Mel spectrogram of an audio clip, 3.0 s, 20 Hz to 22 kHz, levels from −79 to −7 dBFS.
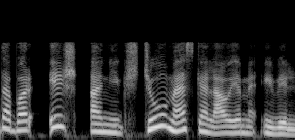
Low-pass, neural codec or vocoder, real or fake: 7.2 kHz; codec, 16 kHz in and 24 kHz out, 1 kbps, XY-Tokenizer; fake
